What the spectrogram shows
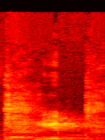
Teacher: nun huruf tawassul baina syiddah wa rakhawah, jadi tetap mengalir sebagian dari suara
